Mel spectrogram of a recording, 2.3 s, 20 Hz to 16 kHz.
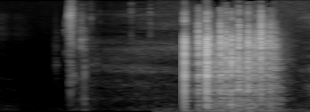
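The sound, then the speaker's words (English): Four eight-sided dice are rolled: a small click, then a busy burst of rattling and clattering as they tumble across a hard surface for about a second. No one speaks. “Well, then I'm going to use 2 time to shine dice. Okay. To make it 4d8.”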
